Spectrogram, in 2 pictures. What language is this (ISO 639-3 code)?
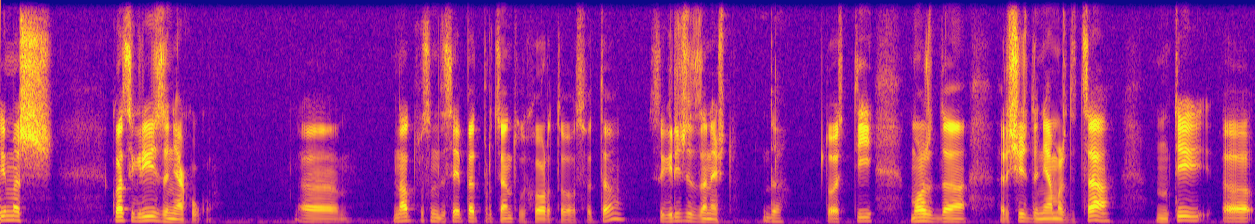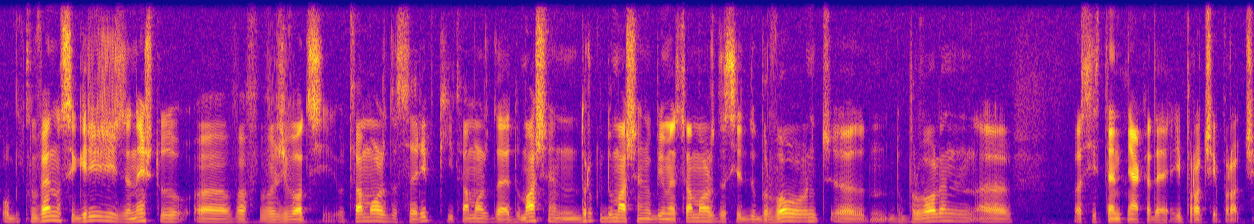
bul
